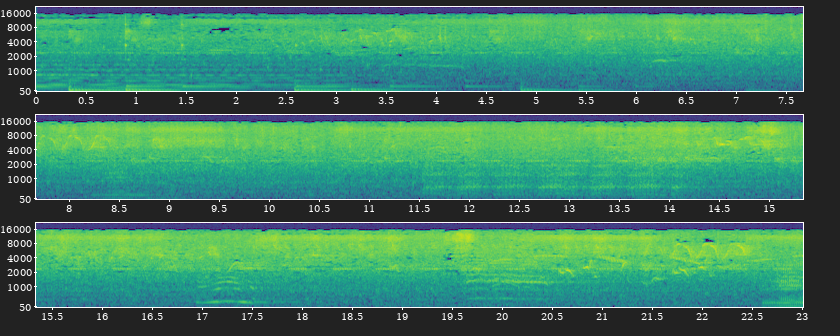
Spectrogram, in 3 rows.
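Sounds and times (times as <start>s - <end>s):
birds chirping and calling: 0.0s - 9.6s, 11.4s - 23.0s.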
